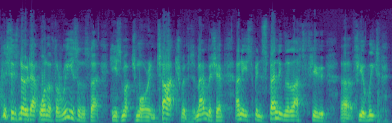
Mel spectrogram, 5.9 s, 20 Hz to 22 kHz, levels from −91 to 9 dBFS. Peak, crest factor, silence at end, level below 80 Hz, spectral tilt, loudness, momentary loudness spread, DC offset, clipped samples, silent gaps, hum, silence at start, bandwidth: 0 dBFS; 12 dB; 0.1 s; -50 dBFS; -6 dB/octave; -13 LUFS; 6 LU; under 0.1%; under 0.1%; none; none; 0 s; 12 kHz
